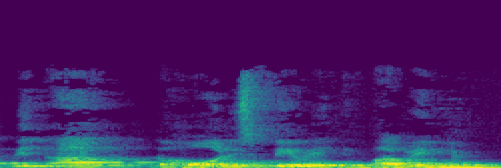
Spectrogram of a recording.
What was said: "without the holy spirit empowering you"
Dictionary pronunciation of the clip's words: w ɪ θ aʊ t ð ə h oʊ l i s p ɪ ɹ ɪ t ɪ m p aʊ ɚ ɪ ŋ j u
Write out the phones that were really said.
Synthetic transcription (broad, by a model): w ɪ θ aʊ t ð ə h oʊ l i s p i ɹ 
